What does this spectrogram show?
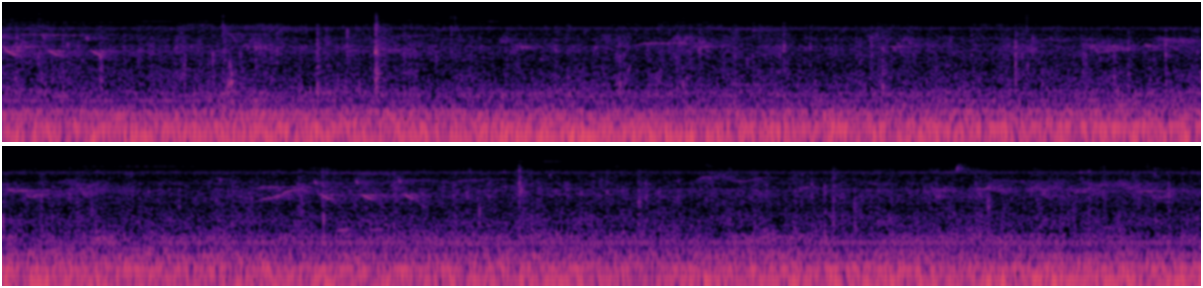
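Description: Outdoor ambience: birds chirping in short bursts now and then over a steady low rumble. A faint steady hum joins about halfway through.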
